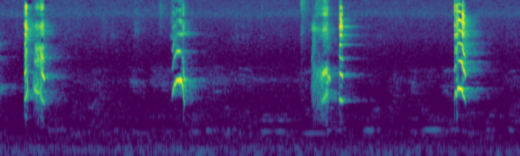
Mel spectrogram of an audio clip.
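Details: A caged-sounding cockatiel repeats short screechy chirps, some doubled in quick pairs, each with a quick pitch bend and rich harmonics, about four bursts over five seconds against a faint background hum.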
